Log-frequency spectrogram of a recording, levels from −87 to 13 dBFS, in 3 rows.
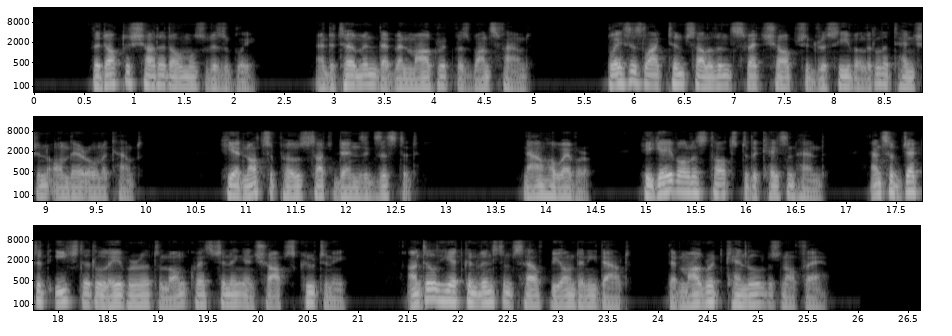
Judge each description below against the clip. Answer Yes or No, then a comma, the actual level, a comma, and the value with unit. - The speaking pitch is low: Yes, very low, 95 Hz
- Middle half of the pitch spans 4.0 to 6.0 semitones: Yes, average, 4.6 semitones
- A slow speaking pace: No, average, 160 wpm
